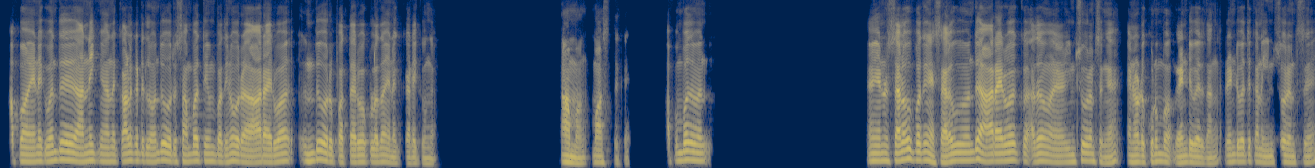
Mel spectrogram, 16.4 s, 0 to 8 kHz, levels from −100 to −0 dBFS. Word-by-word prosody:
அப்ப 125 +2 -5 0.2
எனக்கு 130 0 -1
வந்து 155 +2 0 0.2
அன்னைக்கு 135 +1 0
அந்த 125 0 -2
காலகட்டத்தில 130 -2 0
வந்து 145 +2 +1
ஒரு 125 - -4
சம்பாத்தையும் 130 +1 -1
பார்த்தீங்கனா 125 +3 0
ஒரு 115 - +3
ரூ.6,000 120 +2 +3 0.3
இருந்து 145 +4 +1 0.2
ரூ.10,000க்குள்ள 115 +1 -1
தான் 120 -2 0
எனக்கு 100 0 -7
கிடைக்குங்க. 95 -2 -6 1.6
ஆமா. 105 -5 +2 0.2
மாசத்துக்கு, 110 0 -6 0.5
அப்பம்போது 150 +3 +1
வந் 140 - -4 2.0
அ - - -5
என்னுடைய 135 -1 0
செலவு 155 +5 +5
பார்த்தீங்கனா 145 -6 +1
செலவு 125 +6 +3
வந்து 155 +4 +1
ரூ.6,000க்கு 135 +1 +3
அது 130 - +1 0.4
இன்சூரன்ஸ்ங்க, 120 -4 -2 0.2
என்னோட 120 0 +1
குடும்பம் 125 -3 -3
2 110 +2 +2
பேர் 100 -2 0
தாங்க, 100 +3 -5
2 120 +1 -2
பேத்துக்கான 125 -3 -3
இன்சூரன்ஸ், 110 -1 -4
125 Hz, 140 wpm, -24 LUFS, 115-135 Hz, 2.0 s, செலவு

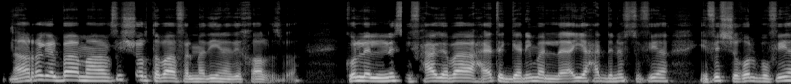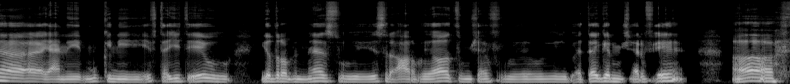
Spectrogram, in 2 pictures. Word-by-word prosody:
آه، 145 +5 +2
الرجل 195 +1 +3
بقى 195 +1 +4
ما 170 -1 +4
ما - - 0
فيش 215 +5 -3
شُرطة 185 -4 -1
بقى 155 -1 +4
في 135 -2 -4
المدينة 130 0 +1
دي 125 +1 0
خالص 125 -2 -4
بقى. 180 - -14 0.4
كل 170 +1 +4
اللي 155 0 +5
نِفسه 175 -5 -3
في 140 +1 -6
حاجة 155 +2 +3
بقى 155 -2 +3
حياة - - 0
الجريمة، 145 +3 +2
اللي 135 -1 +1
أي 155 0 +3
حدّ 145 -1 -3
نِفسه 155 +4 -3
فيها 155 -1 -2 0.3
يفش 170 -3 0
غُلبُه 145 0 0
فيها، 150 -3 +1
يعني 120 -1 -1
مُمكن 135 +1 -3
يفتح 120 +2 -3
GTA 140 +2 0 0.6
ويضرب 135 -3 0
الناس 140 +4 -2
ويسرق 125 -1 -2
عربيات 135 +7 -1
ومش 125 -1 -4
عارف 125 +1 -5
و 120 - -6 0.3
ويبقى 125 -1 -4
تاجر 145 0 +2
مش 130 -2 -3
عارف 120 0 -4
إيه 155 +3 +1 0.5
آه 145 -1 +3
145 Hz, 175 wpm, -22 LUFS, 125-155 Hz, 0.6 s, اللي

